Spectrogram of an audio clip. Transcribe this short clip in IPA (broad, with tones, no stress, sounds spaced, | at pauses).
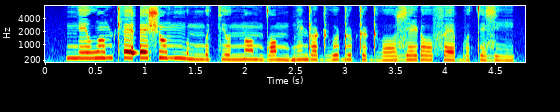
ŋ e˦ w ɔ̃˦ m ʈʰ ɛ˦ ʔ ɛ˦ ʃ ɔ̃˦ m ŋʷ ɪ˨ m ŋʷ ɪ˨ kʲ o˨ n̪ ɔ̃˦˨ m d̪ ɔ˦˨ m b ĩ˦ ɖ ɔ˨ ɖʱ u˦ ɖ u˦ ʈ ʊ˨ ɖʱ o˨˦ z e˦ ɽ o˦ f ɛ˦ b ʊ˦ t̪ ɪ˦ z i˨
